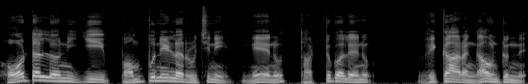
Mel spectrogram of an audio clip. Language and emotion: Telugu, disgusted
